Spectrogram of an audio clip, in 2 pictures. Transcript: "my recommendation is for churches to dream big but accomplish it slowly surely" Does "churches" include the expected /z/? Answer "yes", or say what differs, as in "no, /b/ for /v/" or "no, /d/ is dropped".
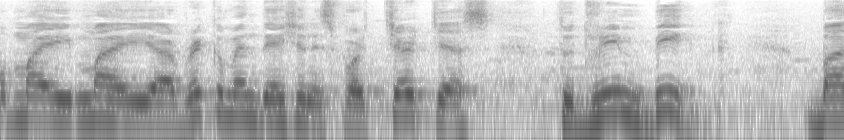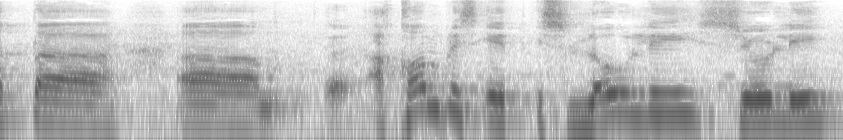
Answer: no, /s/ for /z/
